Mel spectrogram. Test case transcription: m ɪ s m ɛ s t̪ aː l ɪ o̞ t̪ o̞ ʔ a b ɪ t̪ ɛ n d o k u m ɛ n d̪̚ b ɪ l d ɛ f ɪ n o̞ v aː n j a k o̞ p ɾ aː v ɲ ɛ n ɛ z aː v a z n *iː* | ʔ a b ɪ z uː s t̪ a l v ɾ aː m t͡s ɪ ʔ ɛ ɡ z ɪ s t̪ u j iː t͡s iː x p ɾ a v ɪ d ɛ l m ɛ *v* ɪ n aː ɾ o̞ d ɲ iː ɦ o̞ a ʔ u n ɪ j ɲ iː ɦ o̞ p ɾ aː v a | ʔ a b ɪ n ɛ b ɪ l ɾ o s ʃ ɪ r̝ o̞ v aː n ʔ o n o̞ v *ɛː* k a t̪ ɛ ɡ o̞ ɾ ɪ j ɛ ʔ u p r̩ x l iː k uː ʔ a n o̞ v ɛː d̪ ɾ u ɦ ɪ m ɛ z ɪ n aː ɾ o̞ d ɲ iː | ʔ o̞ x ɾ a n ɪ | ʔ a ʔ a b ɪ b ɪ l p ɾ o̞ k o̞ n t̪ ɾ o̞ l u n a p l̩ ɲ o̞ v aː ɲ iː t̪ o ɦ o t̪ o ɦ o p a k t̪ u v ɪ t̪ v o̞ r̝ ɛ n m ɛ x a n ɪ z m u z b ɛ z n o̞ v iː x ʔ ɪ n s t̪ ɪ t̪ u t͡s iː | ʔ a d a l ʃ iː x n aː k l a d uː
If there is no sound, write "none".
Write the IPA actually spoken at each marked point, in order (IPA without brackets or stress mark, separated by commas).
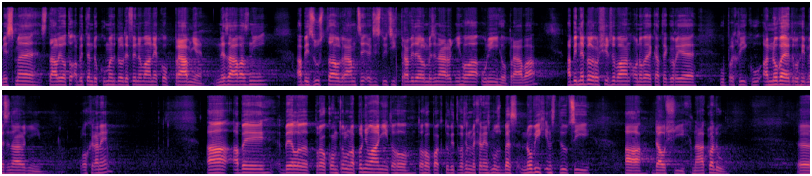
iː, z, ɛː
